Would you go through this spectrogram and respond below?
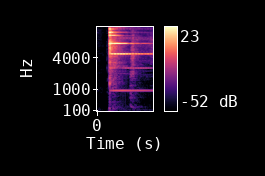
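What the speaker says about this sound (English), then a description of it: "Hit that bell." A small bell struck once during a podcast recording, a sharp bright ding that starts abruptly after a moment of quiet and then rings on with a sustained shimmering tone.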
